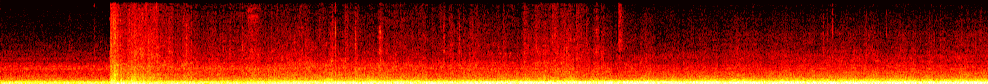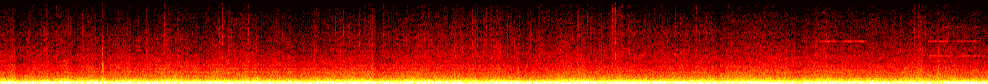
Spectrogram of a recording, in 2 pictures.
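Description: Jet engines roar steadily inside an airliner cabin, growing louder as the plane speeds along the runway.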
